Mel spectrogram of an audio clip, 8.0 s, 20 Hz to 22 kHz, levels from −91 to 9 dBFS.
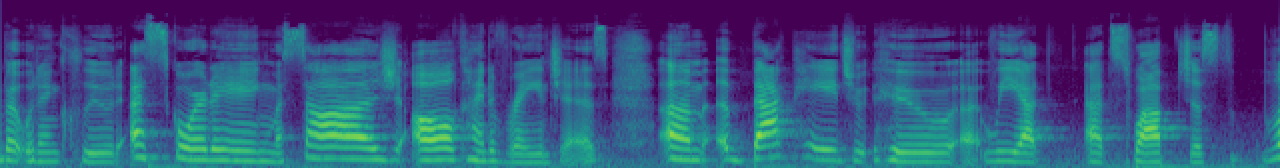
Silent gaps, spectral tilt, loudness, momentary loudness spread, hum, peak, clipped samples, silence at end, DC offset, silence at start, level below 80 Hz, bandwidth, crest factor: none; -3.5 dB/octave; -20 LUFS; 14 LU; none; -2 dBFS; under 0.1%; 0 s; under 0.1%; 0 s; -48 dBFS; 12.5 kHz; 18 dB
